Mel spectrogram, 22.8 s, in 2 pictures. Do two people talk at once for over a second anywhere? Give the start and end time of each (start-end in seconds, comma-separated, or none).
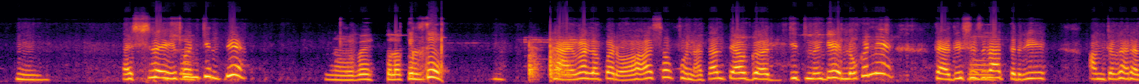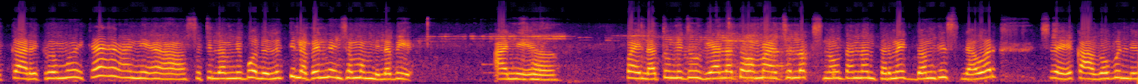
none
